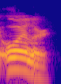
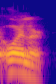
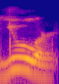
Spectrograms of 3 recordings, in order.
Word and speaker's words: Euler: number Oilers number Leonard Oiler Leonard Oiler it looks funny it looks funny because it's swiss but it's pronounced Oiler trust me everyone wants to say uler uler but it's Oiler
